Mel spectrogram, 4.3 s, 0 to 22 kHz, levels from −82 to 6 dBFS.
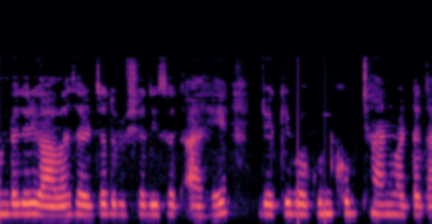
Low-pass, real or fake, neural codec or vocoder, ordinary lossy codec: none; real; none; none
